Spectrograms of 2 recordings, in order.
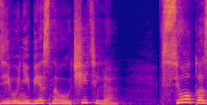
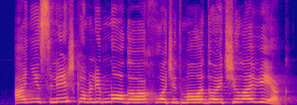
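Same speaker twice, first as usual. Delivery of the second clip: raised, pitched-up shout; 7 semitones higher, 4 dB louder than usual. Someone among a group of men calls out to a young man who came asking for someone: shouting. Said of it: "крикнул ему кто-то".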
